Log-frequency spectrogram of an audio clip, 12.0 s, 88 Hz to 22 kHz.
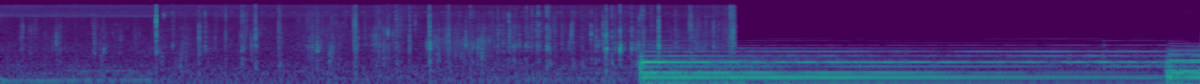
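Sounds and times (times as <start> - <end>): footsteps on dirt: 0.0 - 7.4
hooves on dirt: 0.0 - 7.4.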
